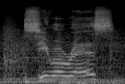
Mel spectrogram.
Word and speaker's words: Zerores: Spelled the same forward or backward. Zero-Res is the right way to clean.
